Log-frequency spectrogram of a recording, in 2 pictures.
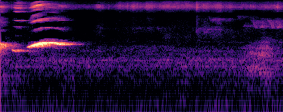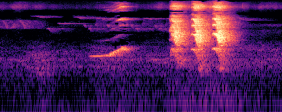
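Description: Pet bird whistling, a mimicked sound it has been taught: a rising whistle and a short higher whistle at the start, a softer rising whistle about four seconds in, then a quick run of loud, harsh calls near the end.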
